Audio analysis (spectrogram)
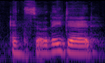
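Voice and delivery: usual speaking voice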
